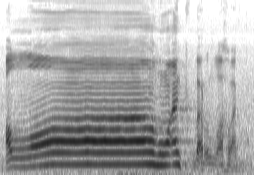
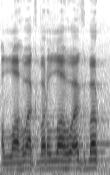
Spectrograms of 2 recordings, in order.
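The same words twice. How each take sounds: First: The words are drawn out long and slow. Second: The words are said quickly without drawing out. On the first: It calls people who are far away. "panjang tarik" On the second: It calls people already in the mosque. "itu dipanggil idraj, maknanya laju"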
